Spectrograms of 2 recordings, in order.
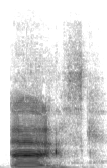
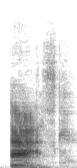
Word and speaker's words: ask: anything anything I ask listen to that hard a sound ask not ask can I ask you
